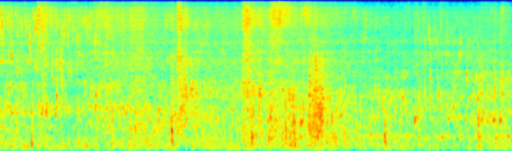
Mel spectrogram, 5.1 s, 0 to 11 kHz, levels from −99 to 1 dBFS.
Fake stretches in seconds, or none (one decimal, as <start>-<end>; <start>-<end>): 0.9-1.4; 4.2-5.1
